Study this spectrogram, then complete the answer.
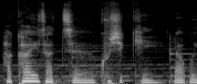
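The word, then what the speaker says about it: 破壊殺・空式: 뭔가 극장판 보다가 원작 보면 좀 성의 없이 그린 것 같은 느낌인데, 무튼 파괴살 공식의 일본어 발음은 하카이사츠 쿠시키라고 읽습니다.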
